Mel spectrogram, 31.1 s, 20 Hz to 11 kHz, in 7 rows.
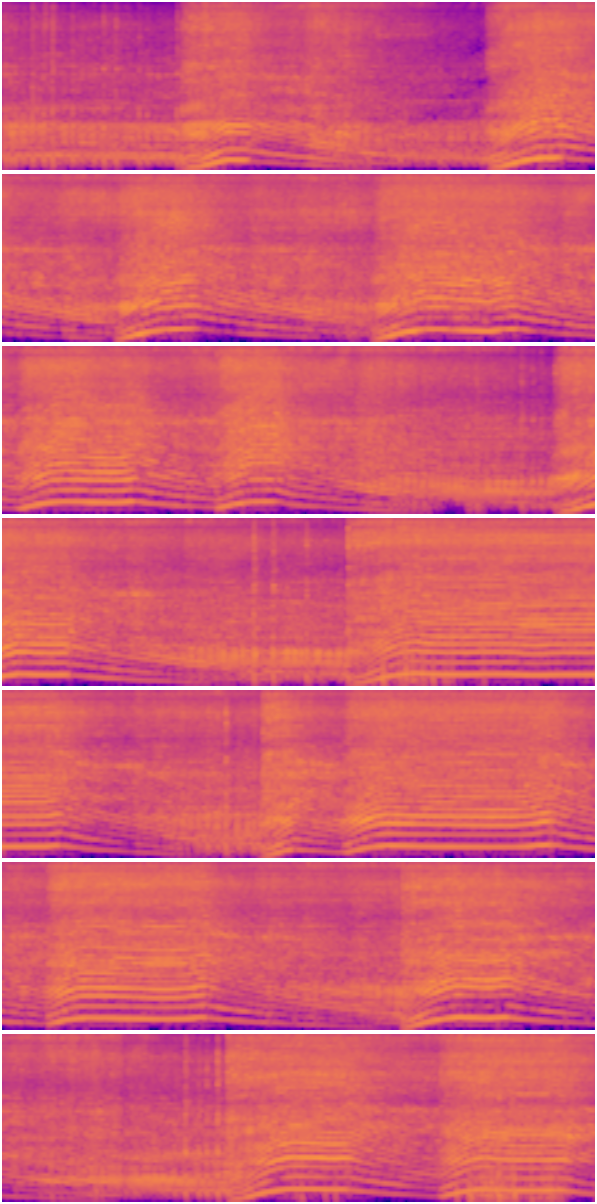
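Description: Husqvarna 390 XP two-stroke chainsaw revved up and let back down over and over, about once a second, with a few longer stretches held at full throttle while it cuts through a teak log.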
